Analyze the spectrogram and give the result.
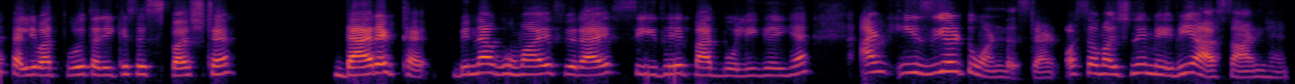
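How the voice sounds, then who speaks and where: Woman, teacher, higher-pitched voice, class lecture, slow English definitions, rhetorical questions. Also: fairly bright tone. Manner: explains in Hindi, reads English lines slowly.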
